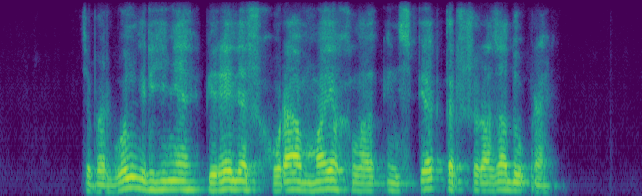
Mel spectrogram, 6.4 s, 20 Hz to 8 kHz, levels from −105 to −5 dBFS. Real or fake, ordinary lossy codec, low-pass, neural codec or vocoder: fake; Opus, 32 kbps; 7.2 kHz; codec, 16 kHz, 4 kbps, FreqCodec, smaller model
